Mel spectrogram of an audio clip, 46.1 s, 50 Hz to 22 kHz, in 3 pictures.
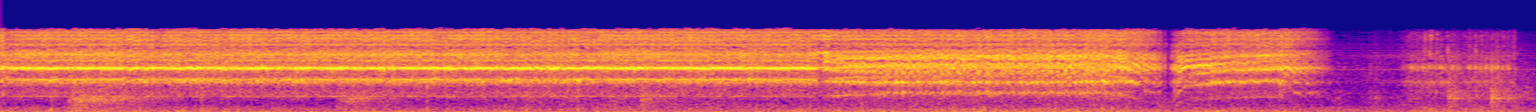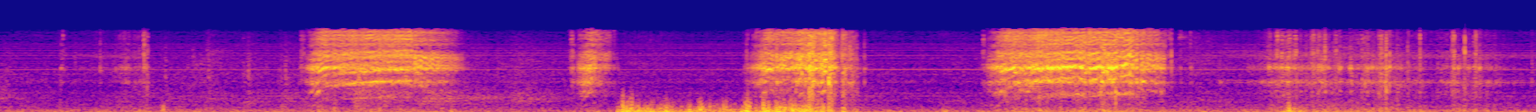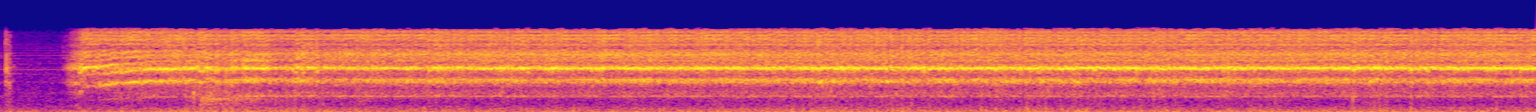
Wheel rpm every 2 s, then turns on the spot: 160, 160, 160, 160, 160, 130, 70, 10, 0, 80, 10, 10, 30, 80, 20, 30, 150, 160, 160, 160, 160, 160, 160.
14-16 26-30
